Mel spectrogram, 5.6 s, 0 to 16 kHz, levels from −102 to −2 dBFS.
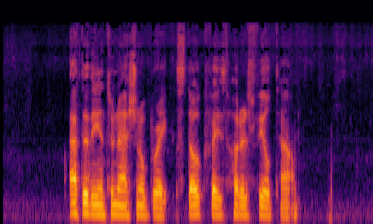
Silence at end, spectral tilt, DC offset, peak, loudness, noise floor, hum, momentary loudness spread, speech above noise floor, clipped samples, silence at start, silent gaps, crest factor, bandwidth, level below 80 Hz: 1.15 s; -7 dB/octave; under 0.1%; -6 dBFS; -25 LUFS; -70 dBFS; none; 12 LU; 45 dB; under 0.1%; 1.05 s; none; 20 dB; 11.5 kHz; -56 dBFS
